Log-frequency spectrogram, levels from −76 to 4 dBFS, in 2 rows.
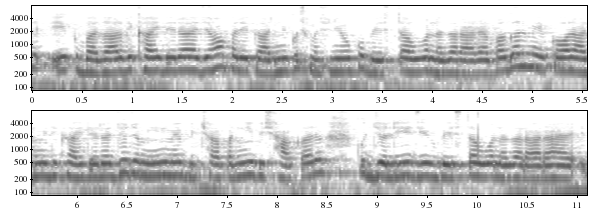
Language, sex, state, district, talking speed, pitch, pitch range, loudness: Hindi, female, Chhattisgarh, Sarguja, 230 wpm, 235 Hz, 225-245 Hz, -31 LUFS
